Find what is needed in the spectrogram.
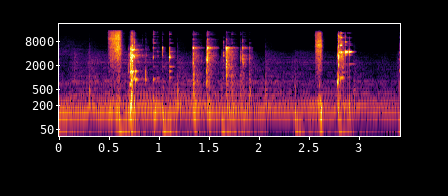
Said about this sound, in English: So let's go. Let's crack beers.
